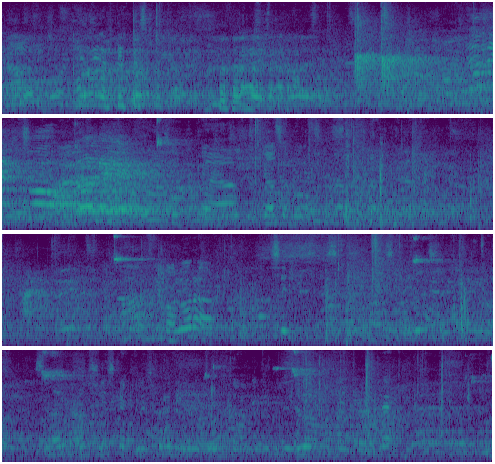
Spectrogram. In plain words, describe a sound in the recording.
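Players call out to each other loudly across the court.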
